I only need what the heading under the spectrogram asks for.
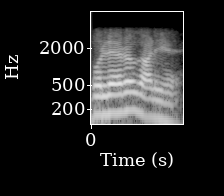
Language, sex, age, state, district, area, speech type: Urdu, male, 60+, Bihar, Gaya, urban, conversation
